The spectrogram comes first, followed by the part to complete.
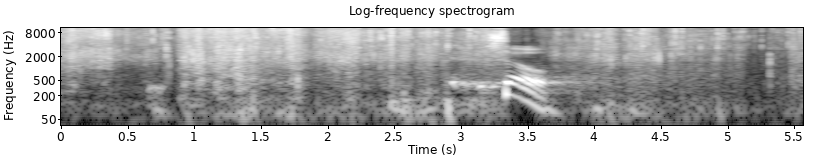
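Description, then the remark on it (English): Continuous crinkling and rustling of plastic-wrapped paper goods as a heavy bucket holding paper towels, toilet paper, a first aid kit and garbage bags is handed over and shifted about, with a man briefly speaking partway through. “this is a bucket. It has paper towels and toilet paper and a first aid kit and garbage bags in it.”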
